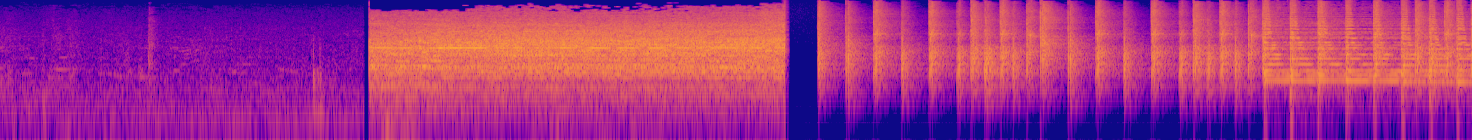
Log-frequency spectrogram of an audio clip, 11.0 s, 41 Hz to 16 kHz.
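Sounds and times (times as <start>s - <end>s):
hair dryer blowing: 2.8s - 6.0s
electronic music with quick beat: 9.4s - 11.0s.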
